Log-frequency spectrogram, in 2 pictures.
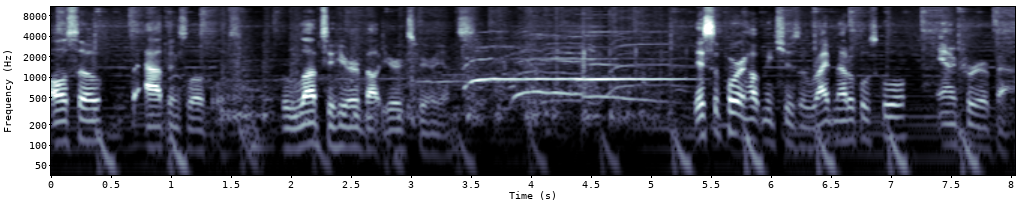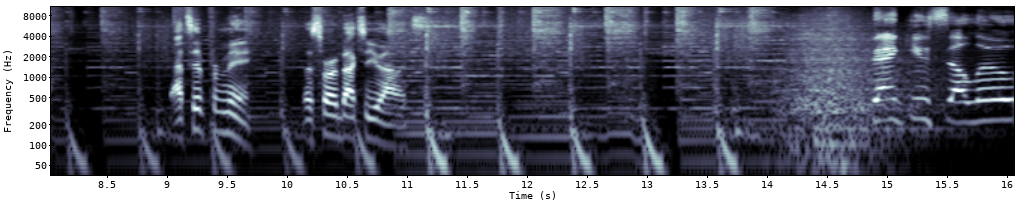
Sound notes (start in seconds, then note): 2.8 people cheer and clap; 10.7 happy electronic music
